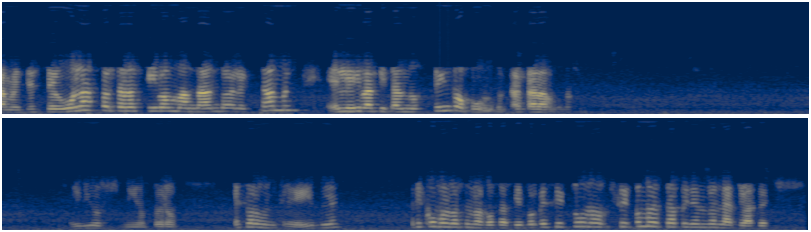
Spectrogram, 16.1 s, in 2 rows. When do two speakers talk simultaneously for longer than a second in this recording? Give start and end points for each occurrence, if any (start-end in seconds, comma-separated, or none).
none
